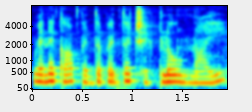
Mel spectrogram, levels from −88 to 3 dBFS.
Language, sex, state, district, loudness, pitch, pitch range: Telugu, female, Telangana, Hyderabad, -18 LUFS, 205 Hz, 195-215 Hz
